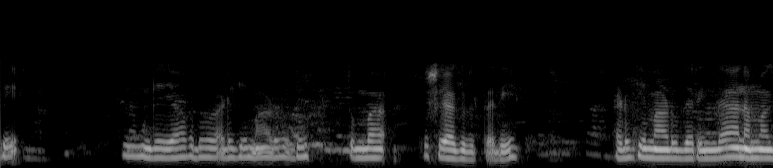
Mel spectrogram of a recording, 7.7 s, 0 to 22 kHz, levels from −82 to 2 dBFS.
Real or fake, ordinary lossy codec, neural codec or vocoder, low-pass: real; AAC, 24 kbps; none; 5.4 kHz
